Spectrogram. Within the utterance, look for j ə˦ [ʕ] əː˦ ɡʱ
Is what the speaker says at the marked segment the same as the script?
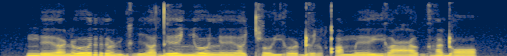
yes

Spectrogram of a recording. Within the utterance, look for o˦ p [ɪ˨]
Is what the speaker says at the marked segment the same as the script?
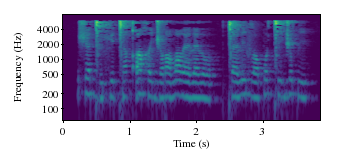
no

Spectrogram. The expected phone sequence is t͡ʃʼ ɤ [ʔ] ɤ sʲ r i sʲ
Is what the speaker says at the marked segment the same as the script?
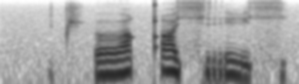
no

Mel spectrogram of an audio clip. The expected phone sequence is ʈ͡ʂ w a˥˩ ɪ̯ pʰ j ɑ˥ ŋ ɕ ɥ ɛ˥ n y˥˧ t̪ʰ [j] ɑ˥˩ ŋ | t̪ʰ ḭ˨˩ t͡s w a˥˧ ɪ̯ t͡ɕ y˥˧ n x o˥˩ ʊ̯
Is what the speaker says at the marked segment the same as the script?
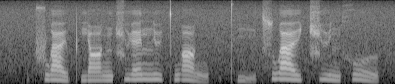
no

